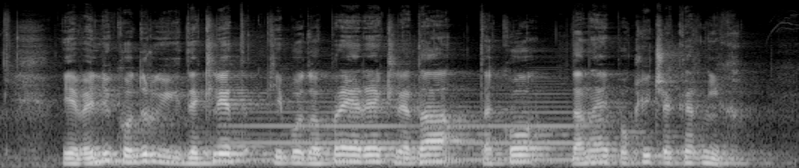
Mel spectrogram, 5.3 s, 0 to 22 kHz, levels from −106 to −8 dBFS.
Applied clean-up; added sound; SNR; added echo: none; Wind instrument, woodwind instrument; 14 dB; none.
